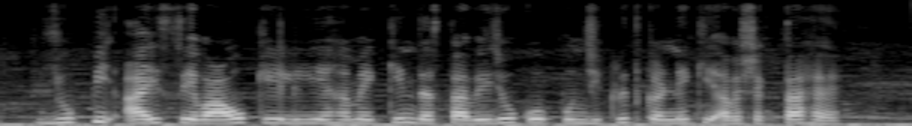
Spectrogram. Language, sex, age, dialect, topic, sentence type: Hindi, female, 18-24, Marwari Dhudhari, banking, question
